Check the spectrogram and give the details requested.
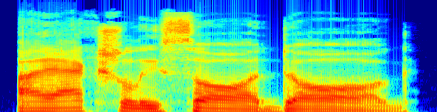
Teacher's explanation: I can't see an R, but I said an R. And that is because we have a feature called an intrusive R.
